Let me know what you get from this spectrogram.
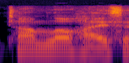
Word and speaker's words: Lohuis: Tom Loheis.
